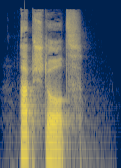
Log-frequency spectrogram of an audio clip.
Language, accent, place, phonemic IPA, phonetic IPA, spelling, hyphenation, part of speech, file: German, Germany, Berlin, /ˈapʃtʊʁts/, [ˈʔapʃtʊɐ̯ts], Absturz, Ab‧sturz, noun, De-Absturz.ogg
- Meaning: 1. crash 2. downfall, ruin 3. heavy drinking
